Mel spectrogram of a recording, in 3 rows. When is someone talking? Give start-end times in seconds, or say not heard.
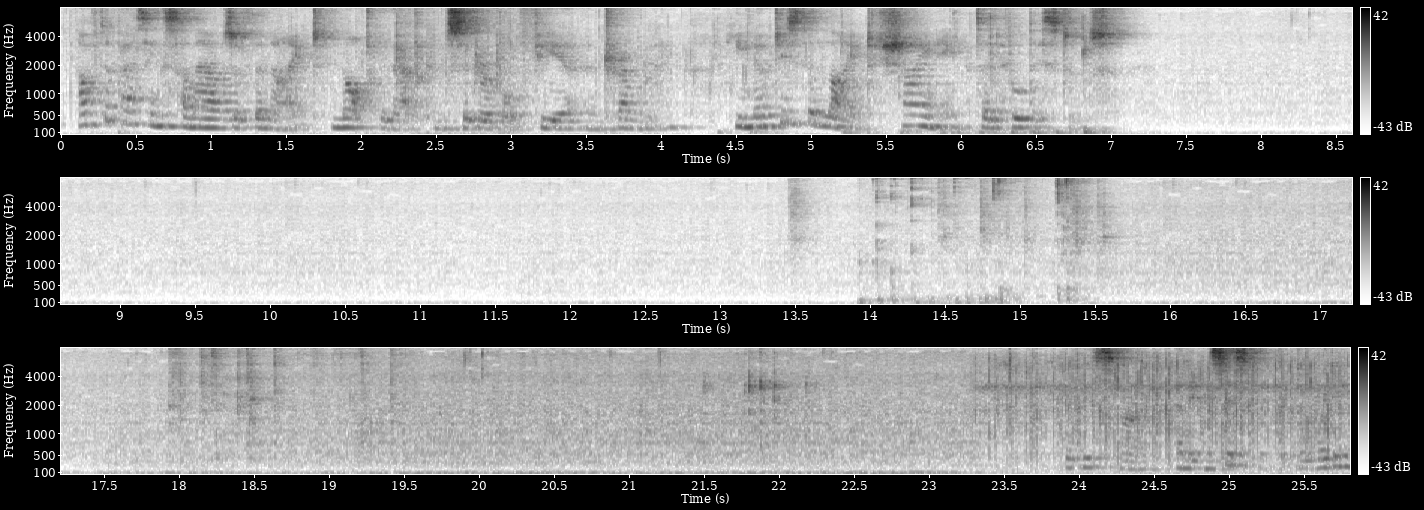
0.0-7.2, 23.9-25.7.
